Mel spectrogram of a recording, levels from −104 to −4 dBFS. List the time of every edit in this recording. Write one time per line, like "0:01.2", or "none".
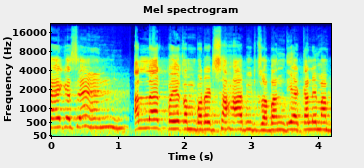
0:01.1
